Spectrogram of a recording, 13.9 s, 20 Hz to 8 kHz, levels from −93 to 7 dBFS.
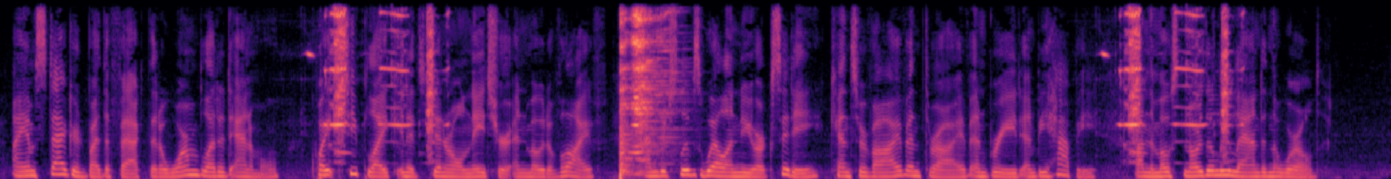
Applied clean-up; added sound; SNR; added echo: none; Screech + Dishes, pots, and pans; -2 dB; none.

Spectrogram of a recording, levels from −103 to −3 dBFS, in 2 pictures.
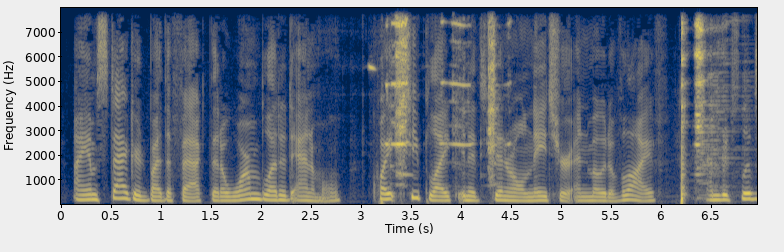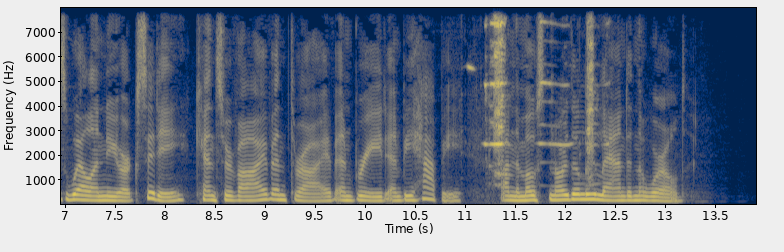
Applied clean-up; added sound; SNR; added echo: neural mask model RNNoise.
